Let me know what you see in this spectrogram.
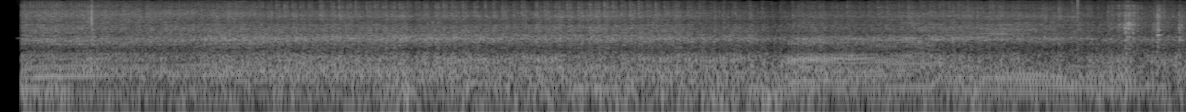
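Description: Enduro motorcycle engine running under throttle over a steady rushing noise. The revs climb briefly about four seconds in, then fall away near the end.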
